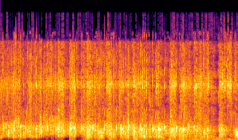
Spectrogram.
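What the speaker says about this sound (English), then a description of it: "Let's give them a big round of applause." Audience applause at a school investiture ceremony, steady dense clapping close by for several seconds, swelling slightly at the very end.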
